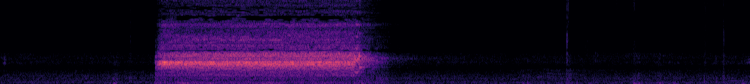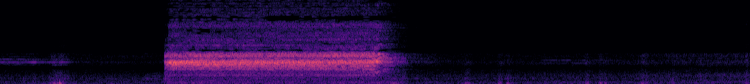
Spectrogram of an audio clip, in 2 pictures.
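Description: A person shushing, two long "shh" sounds about a second each, nearly four seconds apart, as in hushing a little one to sleep.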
